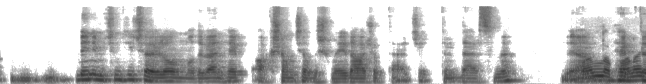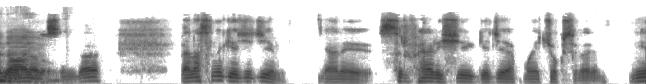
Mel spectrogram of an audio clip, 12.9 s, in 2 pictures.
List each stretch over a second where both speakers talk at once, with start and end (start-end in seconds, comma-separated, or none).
5.7-7.1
